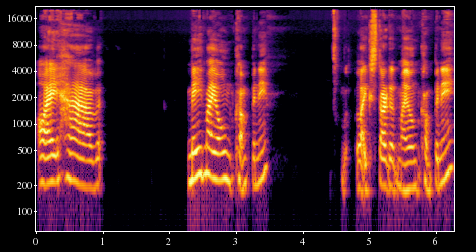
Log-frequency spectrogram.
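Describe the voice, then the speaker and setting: In an Estonian accent, a woman speaks at a fairly high pitch with ordinary pitch variation. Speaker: life coach. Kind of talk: casual monologue. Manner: halting, many fillers.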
